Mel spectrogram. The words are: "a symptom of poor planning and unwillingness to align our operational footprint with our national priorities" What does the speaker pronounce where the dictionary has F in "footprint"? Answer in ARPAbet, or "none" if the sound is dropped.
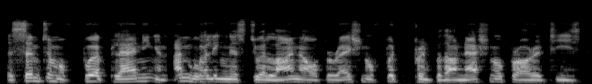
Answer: F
